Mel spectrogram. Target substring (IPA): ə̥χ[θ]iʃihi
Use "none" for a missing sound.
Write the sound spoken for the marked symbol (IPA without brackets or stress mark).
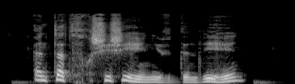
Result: ʃ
